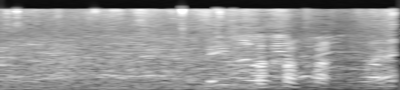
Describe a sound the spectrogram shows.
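People chatter in a noisy crowd.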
